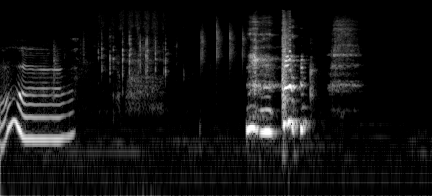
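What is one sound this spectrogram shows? A woman laughs loudly over an online call.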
